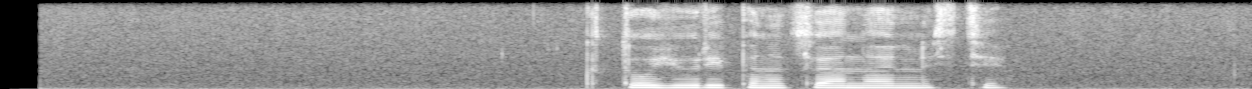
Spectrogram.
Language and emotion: Russian, neutral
